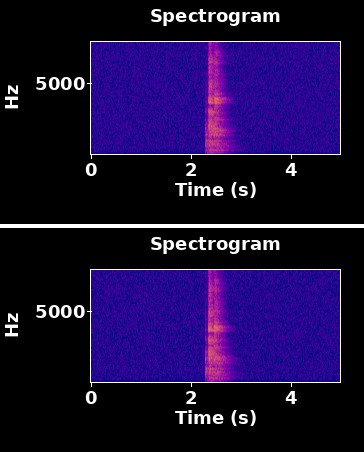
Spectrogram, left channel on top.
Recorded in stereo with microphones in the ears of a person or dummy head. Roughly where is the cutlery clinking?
Centre.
